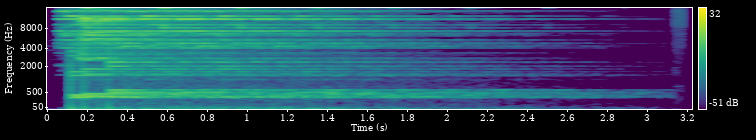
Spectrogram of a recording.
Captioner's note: chimes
